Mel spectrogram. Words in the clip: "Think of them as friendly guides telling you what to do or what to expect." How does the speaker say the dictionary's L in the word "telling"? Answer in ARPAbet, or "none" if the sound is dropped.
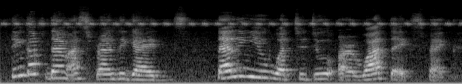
L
